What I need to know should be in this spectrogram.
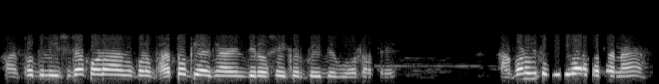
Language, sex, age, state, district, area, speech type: Odia, male, 45-60, Odisha, Nabarangpur, rural, conversation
